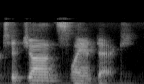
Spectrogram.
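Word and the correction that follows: Sladek: Slaydek. – Of course I pronounced it wrong.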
